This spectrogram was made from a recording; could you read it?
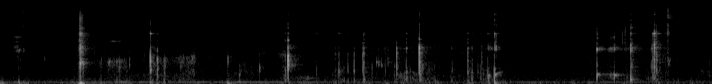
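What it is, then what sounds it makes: Glass water bottle. Fingertips tap a clear glass VOSS bottle with a silver cap, partly filled with water, held in the hand and tapped on the glass and on the cap. The result is a quiet, irregular series of bright, short clinks and soft clicks that die away almost instantly.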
